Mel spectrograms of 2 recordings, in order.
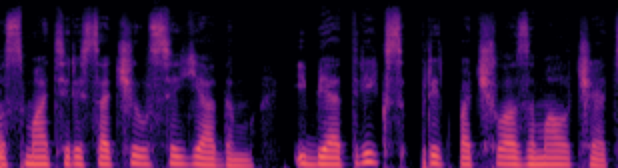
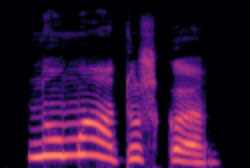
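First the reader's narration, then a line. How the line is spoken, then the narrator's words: Whiny drawl. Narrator (Russian): плаксивым голосом протянула Беатрикс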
